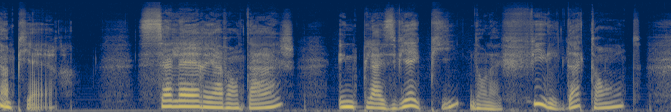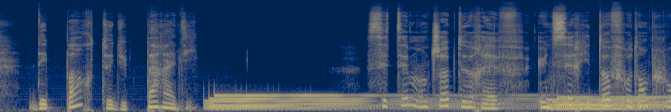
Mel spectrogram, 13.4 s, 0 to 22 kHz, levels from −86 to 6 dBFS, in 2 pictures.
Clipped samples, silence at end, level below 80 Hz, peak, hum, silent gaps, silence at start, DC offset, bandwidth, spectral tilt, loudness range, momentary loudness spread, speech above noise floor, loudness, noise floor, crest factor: under 0.1%; 0 s; -48 dBFS; -2 dBFS; none; none; 0 s; under 0.1%; 17 kHz; -5.5 dB/octave; 5 LU; 13 LU; 26 dB; -20 LUFS; -46 dBFS; 18 dB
